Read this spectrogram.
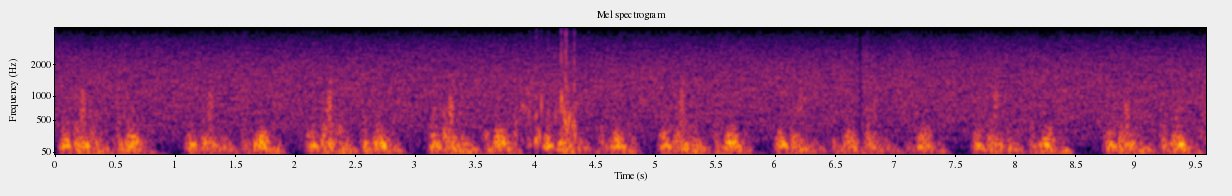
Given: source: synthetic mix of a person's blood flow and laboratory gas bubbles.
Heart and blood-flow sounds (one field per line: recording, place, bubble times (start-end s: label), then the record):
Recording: Doppler ultrasound of blood flow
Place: precordium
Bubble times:
3.81-4.38 s: bubbles
From the record:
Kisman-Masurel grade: 211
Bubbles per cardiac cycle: several, 3 to 8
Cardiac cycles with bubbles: 1 to 10%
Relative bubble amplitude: barely perceptible (0.100 to 0.250)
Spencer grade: 1 (occasional bubble signal discernible with the cardiac motion signal, with majority of cardiac periods free of bubbles)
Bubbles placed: anywhere in the cardiac cycle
